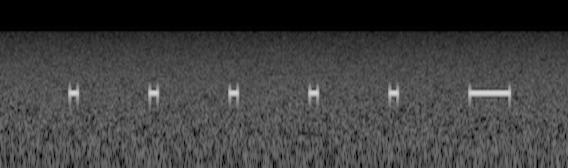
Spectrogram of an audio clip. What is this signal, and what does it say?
Radio time signal (six pips, as the Greenwich Time Signal), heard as pips.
